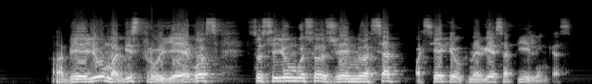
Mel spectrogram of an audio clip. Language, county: Lithuanian, Marijampolė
